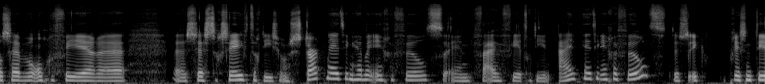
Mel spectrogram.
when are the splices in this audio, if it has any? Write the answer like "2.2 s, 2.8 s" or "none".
2.6 s, 5.3 s, 6.0 s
